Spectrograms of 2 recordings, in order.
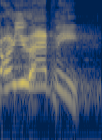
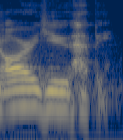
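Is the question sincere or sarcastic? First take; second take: sarcastic; sincere. First: It is asked sarcastically and aggressively. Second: It is asked as a sincere question.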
